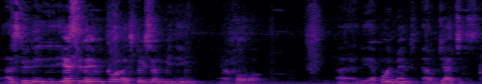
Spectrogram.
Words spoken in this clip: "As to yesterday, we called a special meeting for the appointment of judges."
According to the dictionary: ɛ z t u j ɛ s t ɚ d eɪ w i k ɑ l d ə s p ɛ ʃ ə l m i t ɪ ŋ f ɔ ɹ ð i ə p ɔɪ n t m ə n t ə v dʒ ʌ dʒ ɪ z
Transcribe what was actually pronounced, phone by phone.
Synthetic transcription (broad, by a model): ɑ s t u j ɛ s t ɚ d eɪ w i k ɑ l ə s p ɛ ʃ ə l m i t ɪ ŋ f ɔ ɹ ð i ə p ɔɪ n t m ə n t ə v dʒ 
